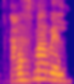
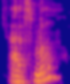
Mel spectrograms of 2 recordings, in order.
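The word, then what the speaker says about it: asthma: एस्थमा, emphysema, एस्थमा बोलते हैं इसको, आप लोग एस्थमा एस्थमा बोलते हो। तो इसका सही प्रोनाउंसिएशन एस्मा है, TH इसमें साइलेंट होता है।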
